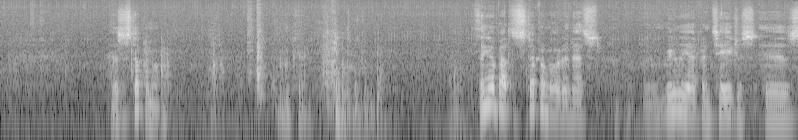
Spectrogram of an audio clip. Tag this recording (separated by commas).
Speech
